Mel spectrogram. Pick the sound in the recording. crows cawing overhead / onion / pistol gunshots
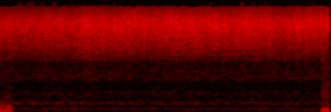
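onion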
